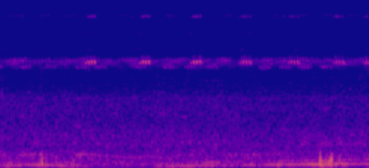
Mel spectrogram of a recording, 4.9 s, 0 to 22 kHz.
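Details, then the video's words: Crickets at night in New York City on May 28, 2024, giving high pulsed chirps roughly every two-thirds of a second beneath louder low-pitched rumble and a couple of sharp knocks. "sound of crickets chirping"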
